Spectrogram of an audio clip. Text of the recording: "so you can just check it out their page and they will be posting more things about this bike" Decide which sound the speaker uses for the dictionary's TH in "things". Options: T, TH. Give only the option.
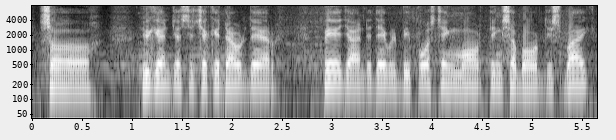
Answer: T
